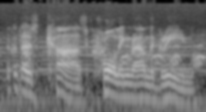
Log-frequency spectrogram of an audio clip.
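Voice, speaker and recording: An actor playing a sardonic, grumbling onlooker in a radio drama. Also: male voice, mid-range voice, lively intonation, normal speed, lightly acted. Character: grumbling, sardonic man watching village chaos. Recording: muffled radio drama, loud music behind.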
